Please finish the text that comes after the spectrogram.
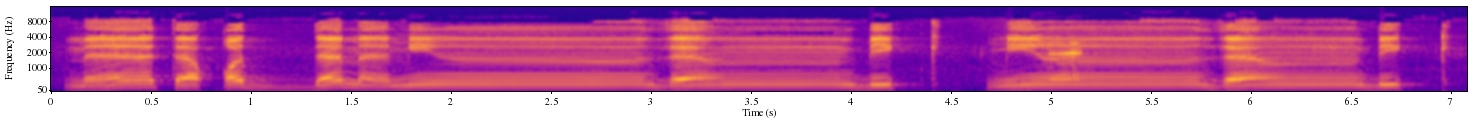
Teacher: الاجمل لو نشبع الغنه شويه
